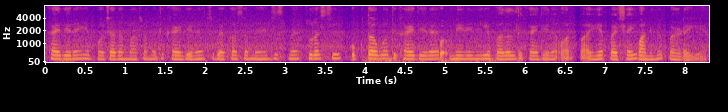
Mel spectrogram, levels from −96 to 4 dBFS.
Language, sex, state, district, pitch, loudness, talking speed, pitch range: Hindi, male, Jharkhand, Jamtara, 190 Hz, -26 LUFS, 290 wpm, 185-200 Hz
